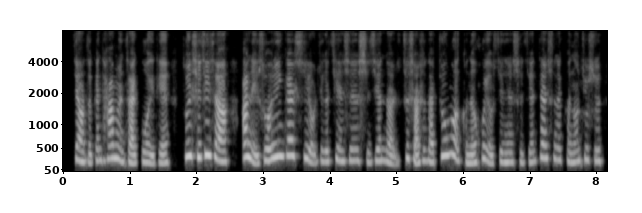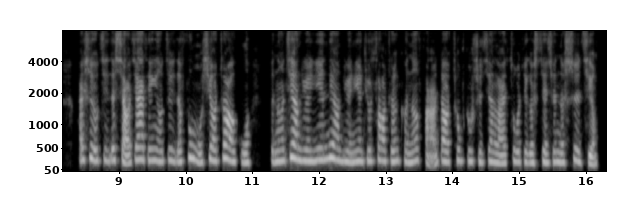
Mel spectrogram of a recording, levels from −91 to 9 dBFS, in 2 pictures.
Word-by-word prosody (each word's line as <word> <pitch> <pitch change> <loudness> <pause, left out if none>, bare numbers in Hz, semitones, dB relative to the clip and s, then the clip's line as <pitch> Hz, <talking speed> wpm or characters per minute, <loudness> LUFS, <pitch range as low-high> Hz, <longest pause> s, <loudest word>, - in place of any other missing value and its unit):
这 270 - 0
样 220 - +4
子 190 - -3
跟 240 +6 -4
他 270 +3 +2
们 270 -6 +3
再 185 -4 +3
过 200 +1 -2
一 170 - +1
天。 190 +1 -2 0.2
所 320 - +3
以 335 - +9
实 310 -2 +4
际 360 +4 +7
上 225 -9 +4 0.2
按 305 0 +6
理 175 - +1
说 240 +6 +2
应 320 +2 +6
该 345 +1 +3
是 330 -3 -2
有 195 -5 -1
这 220 +2 -7
个 215 - -1
健 230 +1 -2
身 235 0 -5
时 220 -2 -7
间 235 +2 -3
的， 190 -6 -1
至 285 - -2
少 220 -10 +1
是 235 - -5
在 205 -3 +1
周 330 +12 +2
末 360 -6 +3
可 205 -5 -6
能 180 +1 +2
会 270 +6 -2
有 180 - -1
健 200 +4 -5
身 200 0 -1
时 200 0 -8
间， 205 +3 -7
但 290 -2 +1
是 280 - -9
呢， 250 -1 -4
可 220 -3 -7
能 210 +3 -2
就 260 - -3
是 230 -2 -5 0.3
还 250 - -1
是 275 - -3
有 240 -5 +3
自 230 - -12
己 - - -5
的 240 - -2
小 185 -8 +3
家 255 +5 +2
庭， 245 -1 -3
有 220 -2 -2
自 245 - -7
己 230 - -3
的 215 0 -1
父 280 +6 +1
母 195 -3 -1
需 230 +6 -2
要 230 - +1
照 250 -2 +4
顾， 200 -2 -3 0.3
可 215 - -3
能 220 +2 0
这 290 +6 +3
样 275 - +6
的 240 - 0
原 225 -1 +1
因 250 +2 0
那 290 - +3
样 255 -4 +2
的 225 - -2
原 210 -2 0
因， 225 0 0
就 225 0 -3
造 230 0 -1
成 225 0 -2
可 220 -1 -5
能 210 +4 -1
反 235 - -4
而 - - -1
倒 220 +1 +2
抽 235 +3 -6
不 225 - -7
出 220 -1 -3
时 215 -1 -5
间 210 +1 -2
来 180 -1 +1
做 210 +4 -4
这 205 - -4
个 195 - 0
健 195 +2 -2
身 210 +2 -3
的 195 - 0
事 220 +2 -3
情。 170 -3 0
225 Hz, 380 characters per minute, -23 LUFS, 205-250 Hz, 0.3 s, 以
